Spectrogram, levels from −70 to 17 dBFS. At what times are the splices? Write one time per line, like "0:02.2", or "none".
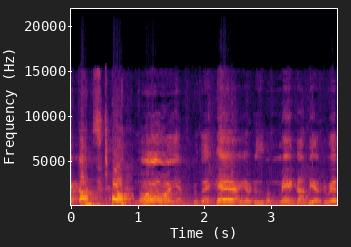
0:00.9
